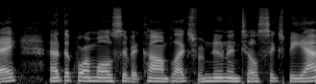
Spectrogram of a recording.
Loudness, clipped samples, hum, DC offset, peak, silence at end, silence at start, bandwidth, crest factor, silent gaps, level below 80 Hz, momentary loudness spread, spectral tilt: -27 LUFS; under 0.1%; none; under 0.1%; -8 dBFS; 0 s; 0 s; 16 kHz; 18 dB; none; -60 dBFS; 5 LU; -5 dB/octave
